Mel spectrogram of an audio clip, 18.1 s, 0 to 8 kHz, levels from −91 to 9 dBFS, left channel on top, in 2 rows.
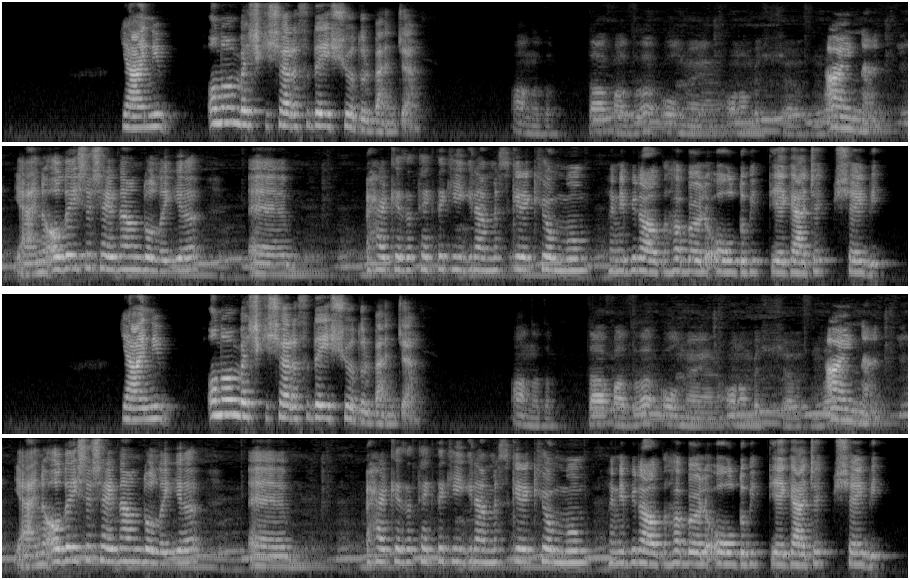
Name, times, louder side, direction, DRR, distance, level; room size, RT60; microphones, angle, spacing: voice 1, 1.2-1.7 2.1-4.2 8.2-8.8 9.2-11.0 11.5-12.0 12.7-17.8, right 1 dB, 10° right, 0.4 m, -25 dB
voice 2, 5.1-5.5 5.9-8.3, right 5 dB, 85° right, 0.4 m, -35 dB
sound 1, 5.9-15.2, right 1 dB, 55° right, 0.7 m, -41 dB
3.6 x 2.2 x 2.5 m
head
